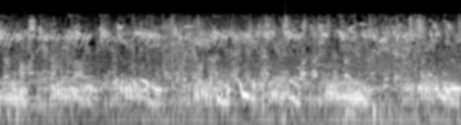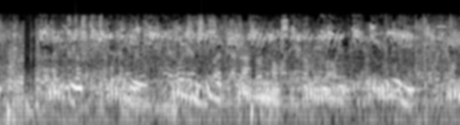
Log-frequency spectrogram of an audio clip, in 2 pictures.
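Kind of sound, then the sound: bird, pigeons cooing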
